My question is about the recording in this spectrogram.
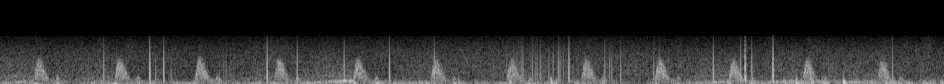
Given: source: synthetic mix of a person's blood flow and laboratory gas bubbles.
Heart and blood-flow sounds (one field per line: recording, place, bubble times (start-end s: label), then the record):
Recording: Doppler ultrasound of blood flow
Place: subclavian vein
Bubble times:
no bubbles
From the record:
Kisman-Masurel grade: 000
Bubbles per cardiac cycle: 0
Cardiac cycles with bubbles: 0%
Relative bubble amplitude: no bubbles discernible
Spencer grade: 0 (complete lack of bubble signals)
